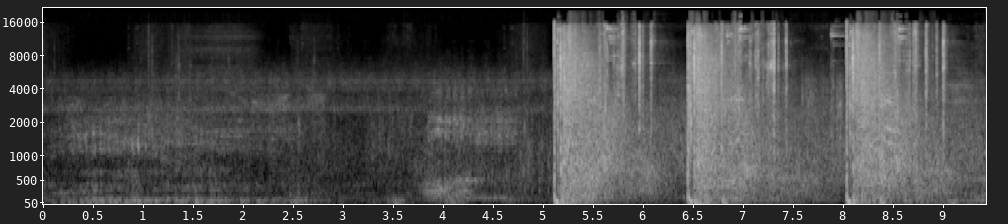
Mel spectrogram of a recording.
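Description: Three loud, sharp bursts of video-game gunfire ring out after a quieter stretch of low ambient rumble and movement, each burst a sudden crack that trails off over about a second.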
